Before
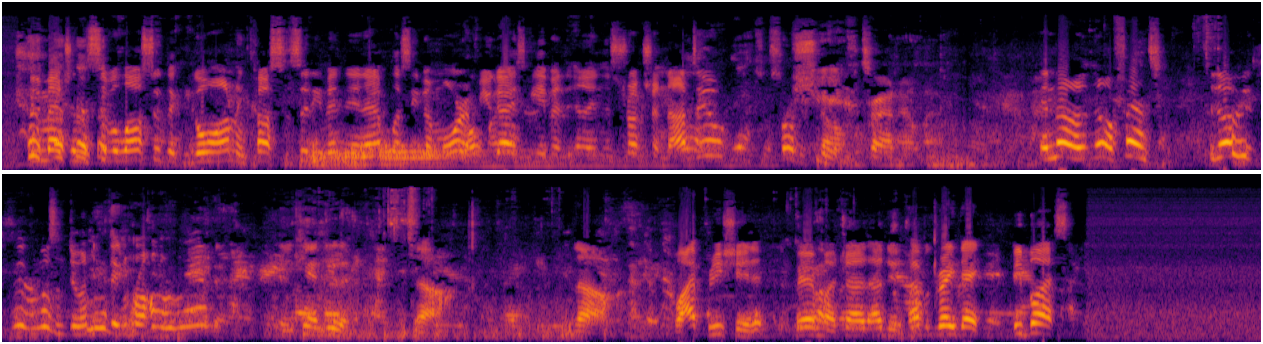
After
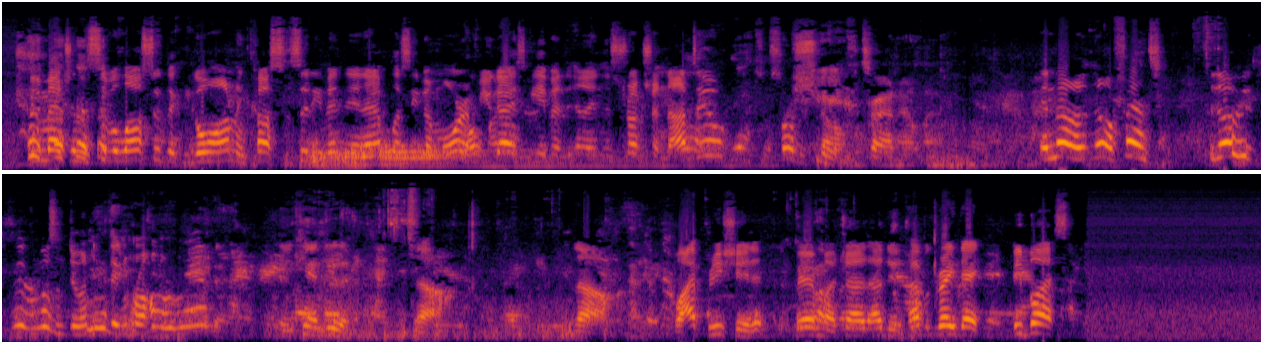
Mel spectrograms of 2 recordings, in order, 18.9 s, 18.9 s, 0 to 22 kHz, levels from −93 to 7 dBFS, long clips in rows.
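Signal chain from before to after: trim -4 dB; MP3 96 kbps 32 kHz

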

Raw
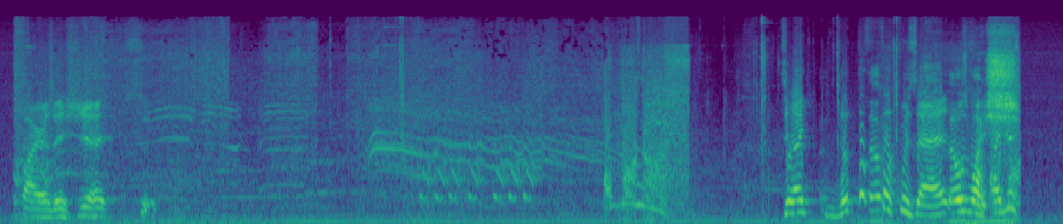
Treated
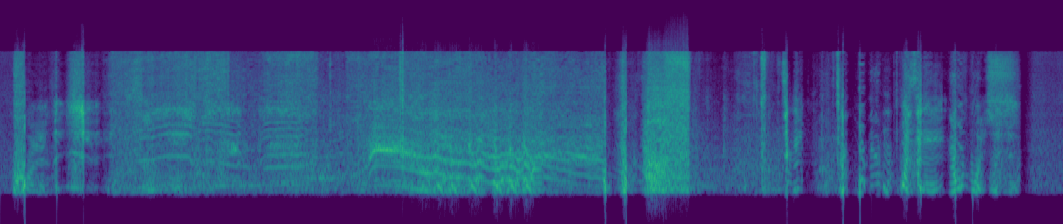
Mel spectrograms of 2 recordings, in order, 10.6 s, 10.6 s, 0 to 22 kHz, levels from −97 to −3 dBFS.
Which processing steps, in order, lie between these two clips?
in parallel at -9.5 dB: decimation with a swept rate 10×, swing 160% 2 Hz; on the sum: formant-preserving pitch shift -5.5 st; brick-wall FIR band-pass 590–8400 Hz; inverted gate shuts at -24 dBFS, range -24 dB; transformer saturation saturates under 2.1 kHz; trim +3.5 dB

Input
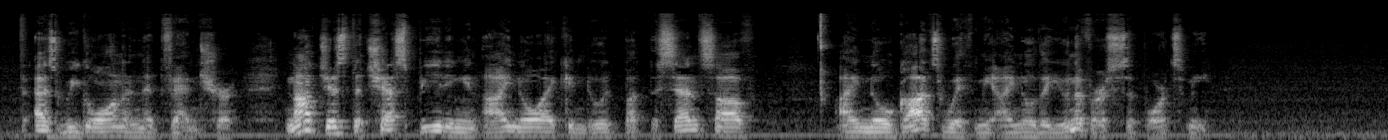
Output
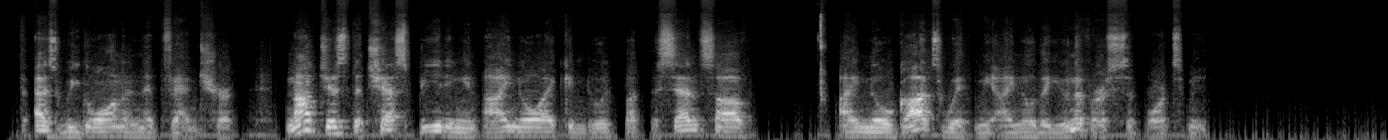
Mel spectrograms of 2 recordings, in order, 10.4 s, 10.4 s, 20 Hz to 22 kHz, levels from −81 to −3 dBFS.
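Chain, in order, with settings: hysteresis with a dead band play -39 dBFS; trim +2.5 dB

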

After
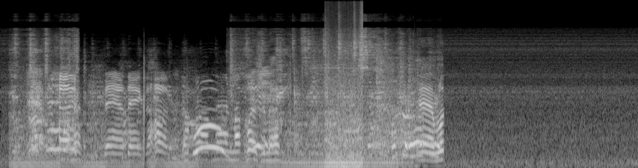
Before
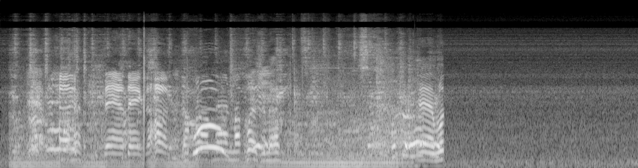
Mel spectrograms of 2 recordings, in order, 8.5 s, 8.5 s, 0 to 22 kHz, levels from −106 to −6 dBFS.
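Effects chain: 1.05–3.01 s: tape spacing loss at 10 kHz 32 dB; 4.32–4.83 s: waveshaping leveller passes 3; trim -8.5 dB

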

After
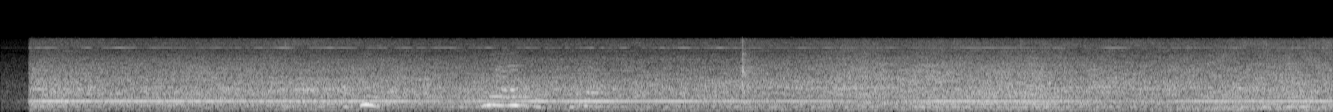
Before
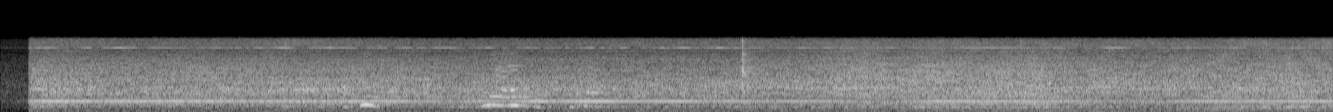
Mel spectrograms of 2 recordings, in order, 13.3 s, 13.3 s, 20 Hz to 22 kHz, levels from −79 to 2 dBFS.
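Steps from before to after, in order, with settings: high-pass 87 Hz 24 dB/octave; tilt EQ -3 dB/octave

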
